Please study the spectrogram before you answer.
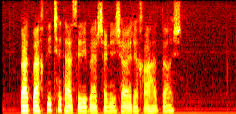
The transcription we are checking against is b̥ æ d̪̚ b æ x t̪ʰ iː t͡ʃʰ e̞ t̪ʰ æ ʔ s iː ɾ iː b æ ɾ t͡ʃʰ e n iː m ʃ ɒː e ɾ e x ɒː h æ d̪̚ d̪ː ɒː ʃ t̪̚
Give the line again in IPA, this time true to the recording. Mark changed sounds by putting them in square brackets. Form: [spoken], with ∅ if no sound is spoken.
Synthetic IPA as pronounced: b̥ æ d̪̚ b æ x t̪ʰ iː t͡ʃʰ e̞ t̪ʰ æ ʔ s iː ɾ iː b æ ɾ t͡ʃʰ e n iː [n] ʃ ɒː e ɾ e x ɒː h æ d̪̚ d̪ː ɒː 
